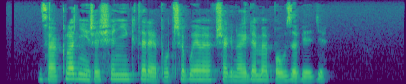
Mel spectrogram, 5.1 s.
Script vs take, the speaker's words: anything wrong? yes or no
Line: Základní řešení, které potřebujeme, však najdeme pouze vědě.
no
